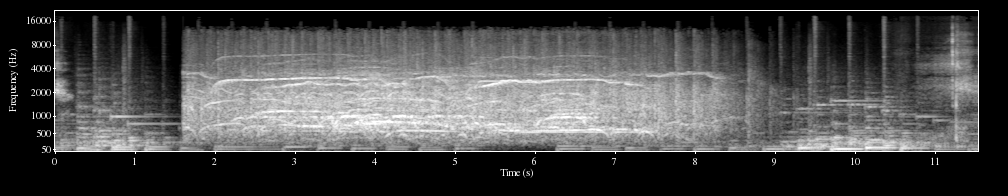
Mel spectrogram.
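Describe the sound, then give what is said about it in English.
A burst of crowd applause and cheering swells up suddenly, holding loud and steady for several seconds before fading out, with a voice talking briefly before and after. The cheering is a sound effect of cheering fans that signals the start of a listener comments segment. “And the sound of our cheering fans means it's time for listener comments.”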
